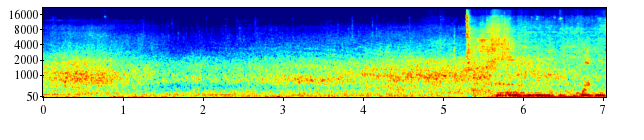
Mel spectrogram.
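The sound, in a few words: 1966 Ford Mustang Convertible engine starting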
